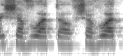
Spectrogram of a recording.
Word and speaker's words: Shavua Tov: But now you say Shavua Tov. no. Now I say Good. happy Saturday. Happy Saturday. No, you say Shavua Tov.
